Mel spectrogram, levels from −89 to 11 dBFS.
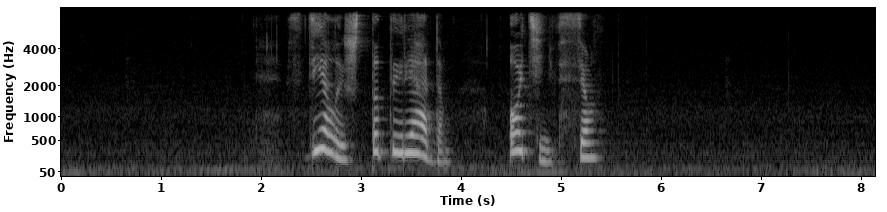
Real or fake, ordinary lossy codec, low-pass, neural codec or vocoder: real; none; 7.2 kHz; none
